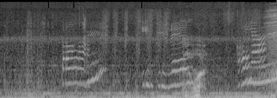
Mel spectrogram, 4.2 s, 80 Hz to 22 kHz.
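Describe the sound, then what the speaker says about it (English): Cat in the video game Nioh 2 gives several drawn-out, rising meows, close and clear over a low ambient hum, with someone briefly talking between them. "Some weird cat. Now it's following me."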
